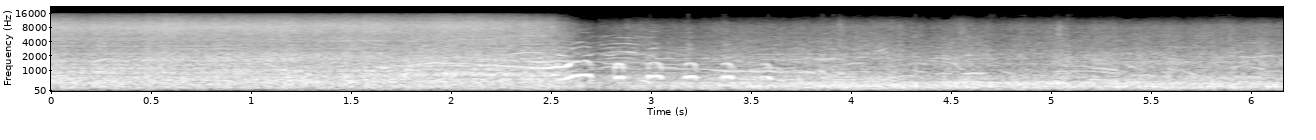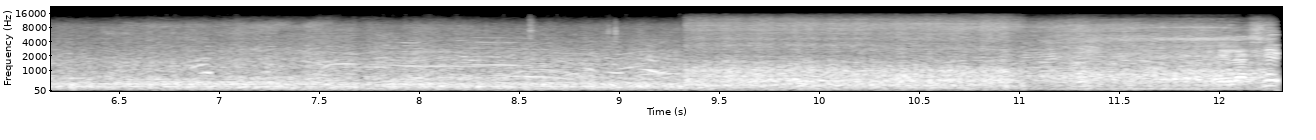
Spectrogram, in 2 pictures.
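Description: A gas burner roars loudly in short and long blasts.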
